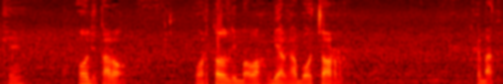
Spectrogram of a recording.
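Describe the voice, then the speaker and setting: A man's voice: on the low side, little pitch movement, unhurried, a little mellow. Casual man reviewing food, noisy ambience. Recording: noticeable background ambience noise.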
